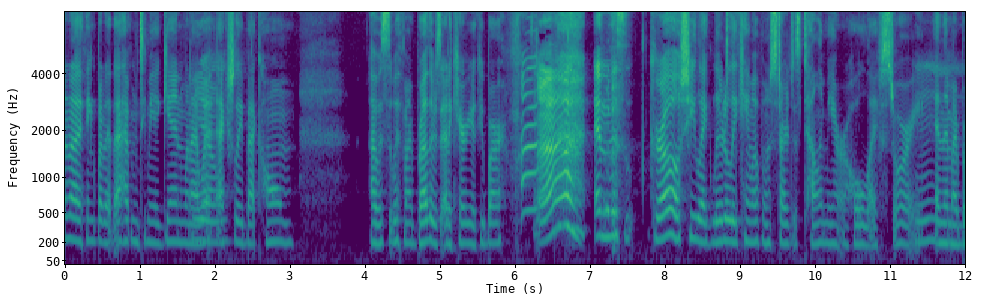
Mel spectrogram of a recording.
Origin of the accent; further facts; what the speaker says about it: Los Angeles, California, United States; now in Lisbon, Portugal; where are you from, and I say I'm from Los Angeles, and they're like, why are you here, like, why Lisbon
